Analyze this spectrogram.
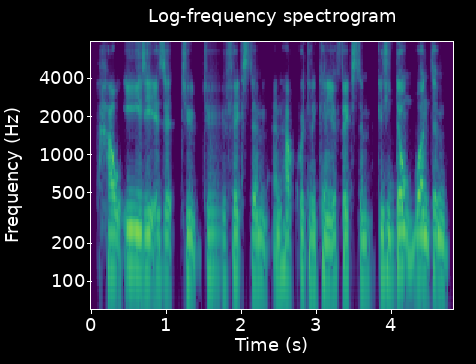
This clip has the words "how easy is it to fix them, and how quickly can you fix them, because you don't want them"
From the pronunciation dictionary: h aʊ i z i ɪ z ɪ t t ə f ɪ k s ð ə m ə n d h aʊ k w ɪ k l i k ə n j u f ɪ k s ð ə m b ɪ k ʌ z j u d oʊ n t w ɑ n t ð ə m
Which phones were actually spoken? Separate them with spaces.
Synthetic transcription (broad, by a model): h aʊ i z i ɪ z ɪ t t ə f ɪ k s ð ə m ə n h aʊ k w ɪ k l i k ə n j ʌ f ɪ k s ð ə m k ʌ z j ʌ d oʊ n t w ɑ n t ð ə m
